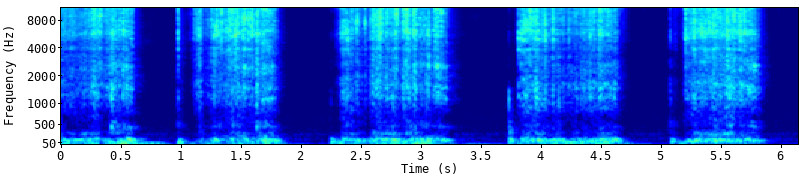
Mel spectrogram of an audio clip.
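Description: A whole fresh yellow lemon, held in one hand, is rubbed back and forth across a long stainless steel rasp grater held in the other, its rind zested onto a white cutting board. Five separate strokes give bright, rough scraping rasps over a low rumble, each ending in a brief pause.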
